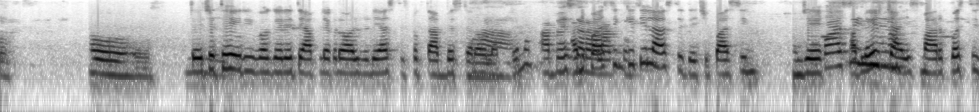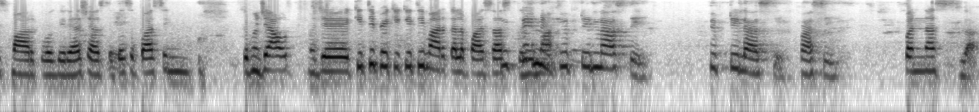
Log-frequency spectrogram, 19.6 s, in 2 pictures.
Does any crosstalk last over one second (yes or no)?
no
